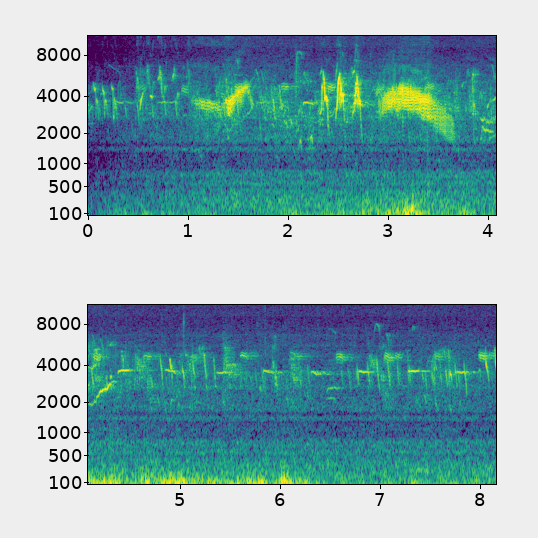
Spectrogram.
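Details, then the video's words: European greenfinch singing in spring, breeding season: rapid high twittering trills interspersed with a long, drawn-out nasal wheeze near the middle, over faint low background rumble. "Зеленушки. Голоса птиц"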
